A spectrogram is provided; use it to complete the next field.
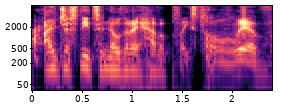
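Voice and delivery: desperate, begging voice at the end of hope. Playing a renter who needs a place to live, in a desperate voice. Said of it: "That is a desperate voice".

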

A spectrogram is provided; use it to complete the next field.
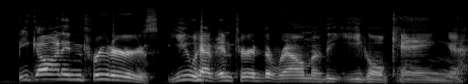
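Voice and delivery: tiny, high squirrel-like critter voice, booming bellow. Narrating the game, the speaker voices a squirrel warning intruders: tiny squirrel voice, bellowing. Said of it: "bellows out in its little tiny squirrel voice".

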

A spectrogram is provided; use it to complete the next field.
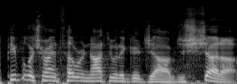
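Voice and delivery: ordinary delivery

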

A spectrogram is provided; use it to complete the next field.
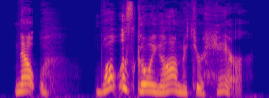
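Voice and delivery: plain reading voice

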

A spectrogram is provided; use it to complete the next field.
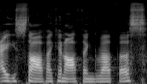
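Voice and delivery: ordinary delivery

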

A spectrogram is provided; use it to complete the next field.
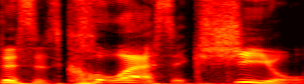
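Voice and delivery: loud, energetic ringside wrestling commentator voice. Calling a wrestling beatdown in Michael Cole voice. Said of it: "Michael Cole voice".

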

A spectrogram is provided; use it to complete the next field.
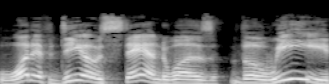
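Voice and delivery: slow, drawn-out fighting-game announcer voice. Reading a listener's message aloud as asked: Smash Brothers announcer voice. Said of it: "I imagine it in the Smash Brothers announcer voice".

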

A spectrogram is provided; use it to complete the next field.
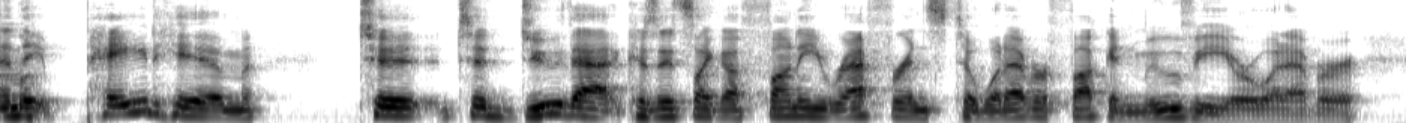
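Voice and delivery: ordinary delivery

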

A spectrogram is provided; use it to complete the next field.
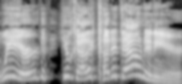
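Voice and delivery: play-acted playful yell, high and swooping. Retelling how he kept going in to tease weird al in the studio, jokingly imitating a yell. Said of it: "just yell at [name] jokingly".

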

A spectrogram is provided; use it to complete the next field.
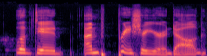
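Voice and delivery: ordinary talk

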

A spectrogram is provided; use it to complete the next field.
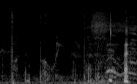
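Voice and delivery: muttered under the breath. Recreating an actor's ad-libbed line, muttered under his breath. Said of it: "he's so under his breath".

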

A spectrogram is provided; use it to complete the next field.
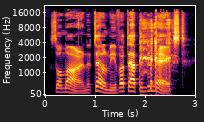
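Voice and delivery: put-on high-pitched vampire voice with strong Italian accent. In a game where players are vampires, asking another player what happened next, Italian-sounding vampire voice. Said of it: "My vampire voice is very Italian".

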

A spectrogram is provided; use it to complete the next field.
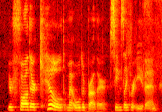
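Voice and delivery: ordinary delivery

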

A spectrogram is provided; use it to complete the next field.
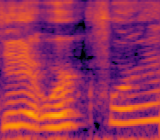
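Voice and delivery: high-pitched, said through a yawn. Speaker asking the other speaker a question, yawning. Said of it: "I say as I yawn".

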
